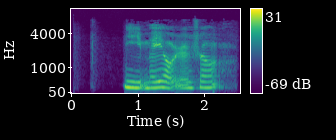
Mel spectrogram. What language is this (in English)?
Chinese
